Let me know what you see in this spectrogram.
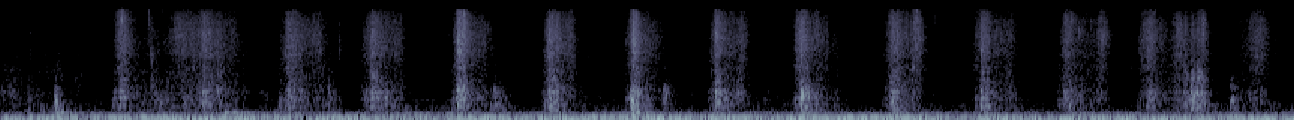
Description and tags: Foley - Steps in Grass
